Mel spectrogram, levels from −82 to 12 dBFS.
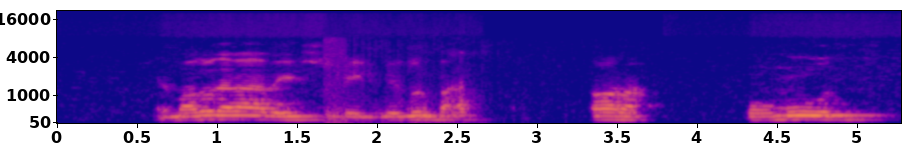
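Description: Call bitrate drop, 1.69 to 3.85 s: starved of bits, the encoder codes coarsely and cuts everything above 8 kHz, so speech turns rough and muffled.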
